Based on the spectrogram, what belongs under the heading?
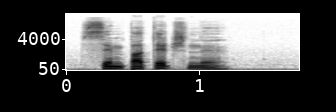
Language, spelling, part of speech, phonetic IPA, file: Polish, sympatyczny, adjective, [ˌsɨ̃mpaˈtɨt͡ʃnɨ], Pl-sympatyczny.ogg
